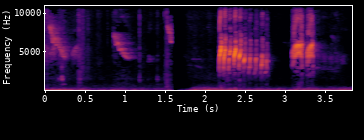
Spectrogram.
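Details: Flamboyan in full song, kept as a tutor recording for training other birds: high falling whistles, a pause, then a loud fast pulsing chatter and one short harsh burst.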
